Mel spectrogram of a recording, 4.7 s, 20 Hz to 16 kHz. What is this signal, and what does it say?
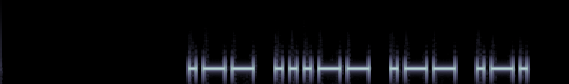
Morse code, heard as a keyed tone, about 20 wpm, 700 Hz. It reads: W3WR
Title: Speed Racing - USA Call Signs 17wpm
